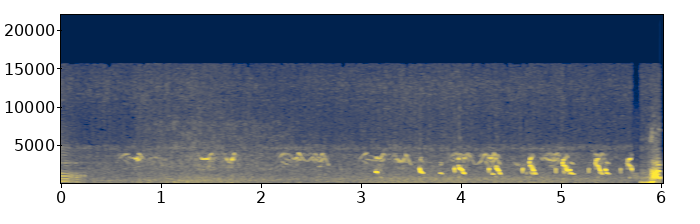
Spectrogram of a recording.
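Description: High-pitched bird chirps, scattered at first, then a quick run of short downward-sliding chirps about three a second. A sudden loud low sound cuts in at the very end.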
